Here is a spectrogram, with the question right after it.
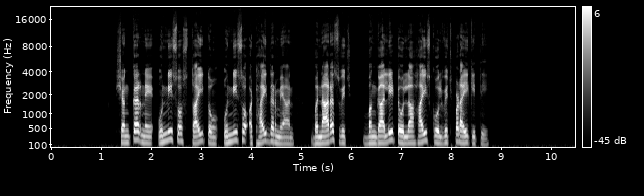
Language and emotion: Punjabi, neutral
